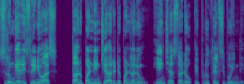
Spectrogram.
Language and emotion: Telugu, neutral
